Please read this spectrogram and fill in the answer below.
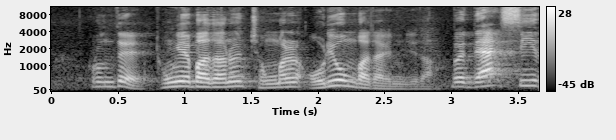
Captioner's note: speaking in Korean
